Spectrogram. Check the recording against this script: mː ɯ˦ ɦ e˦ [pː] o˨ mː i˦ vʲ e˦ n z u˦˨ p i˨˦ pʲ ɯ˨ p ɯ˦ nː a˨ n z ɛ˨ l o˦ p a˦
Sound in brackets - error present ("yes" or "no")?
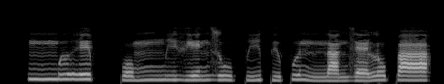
no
